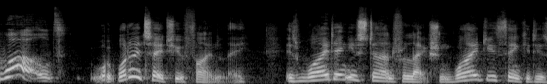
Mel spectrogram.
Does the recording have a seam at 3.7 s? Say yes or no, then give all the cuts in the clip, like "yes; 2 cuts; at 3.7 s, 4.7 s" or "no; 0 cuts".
no; 1 cut; at 1.0 s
